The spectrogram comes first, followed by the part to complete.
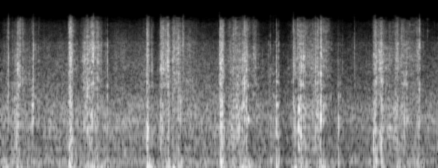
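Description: A spade being driven into loose soil mixed with old dump rubbish, giving a run of irregular short scraping and crunching strokes.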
